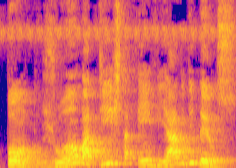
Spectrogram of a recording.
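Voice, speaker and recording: A man's voice with very wide pitch swings, noticeable background noise and audible room echo. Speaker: deacon, preacher. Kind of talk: livestream bible teaching. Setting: live stream.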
